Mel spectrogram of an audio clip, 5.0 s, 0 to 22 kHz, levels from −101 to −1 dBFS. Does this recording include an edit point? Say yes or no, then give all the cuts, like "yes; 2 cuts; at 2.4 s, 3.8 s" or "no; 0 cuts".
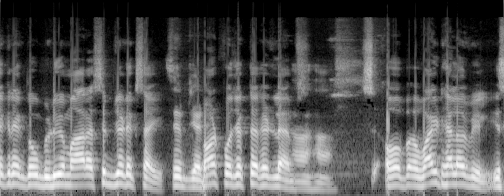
no; 0 cuts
